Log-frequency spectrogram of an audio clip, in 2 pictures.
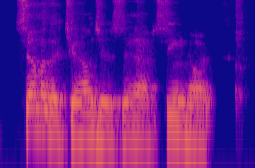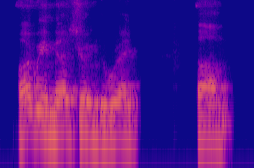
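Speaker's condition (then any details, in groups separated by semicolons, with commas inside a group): ALS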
